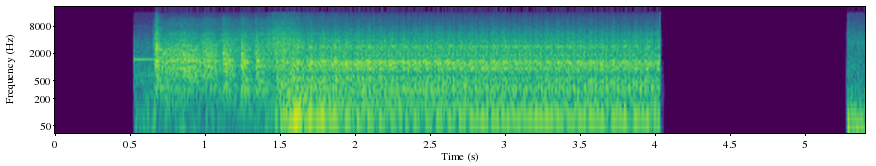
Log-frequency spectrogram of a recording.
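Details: 2005 Ford F-150 5.4L Triton V8, which knocked loudly on startup from dry start, cranks and settles into a smooth, even idle with no knock after adding Lucas oil stabilizer.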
